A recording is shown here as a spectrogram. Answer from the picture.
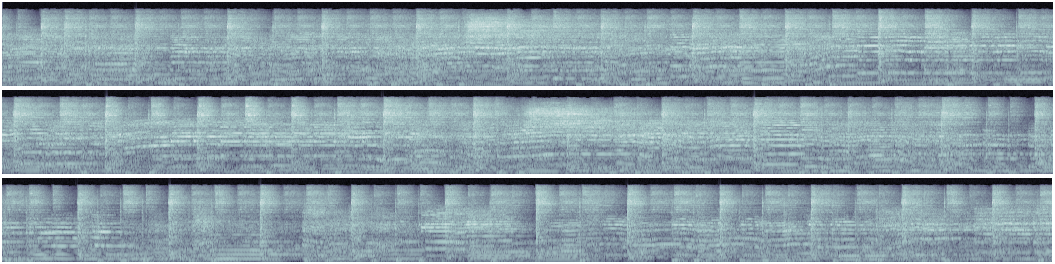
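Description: Live blues-rock band playing an instrumental passage, with an electric guitar playing bending lead lines over a steady rhythm from bass and drums.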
